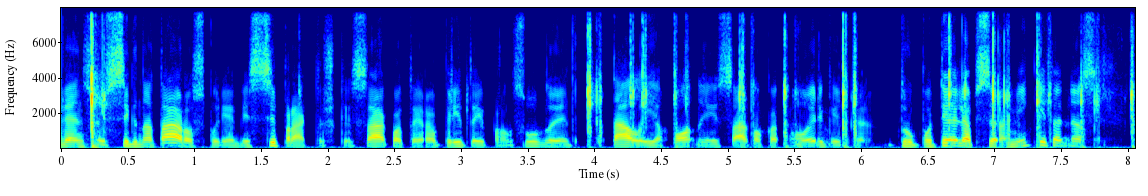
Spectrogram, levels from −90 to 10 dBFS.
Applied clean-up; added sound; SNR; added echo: neural diffusion model UNIVERSE++.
